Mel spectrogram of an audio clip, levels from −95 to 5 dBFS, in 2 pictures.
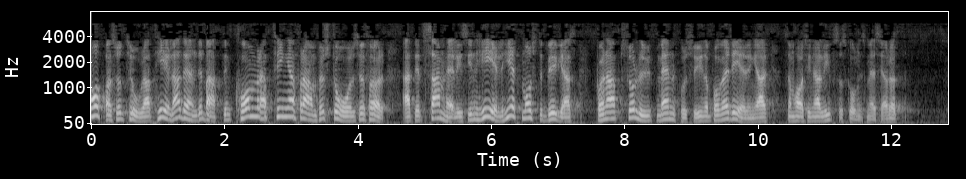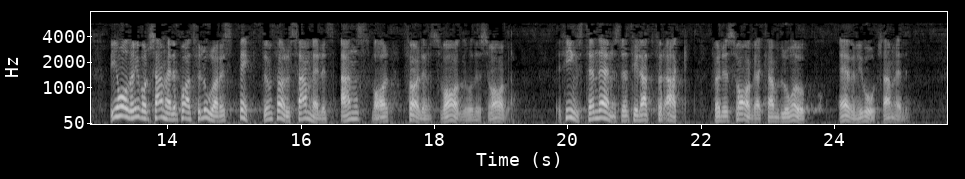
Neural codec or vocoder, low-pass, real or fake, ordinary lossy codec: codec, 16 kHz, 4.8 kbps, FACodec; 7.2 kHz; fake; MP3, 24 kbps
